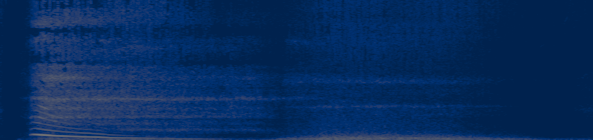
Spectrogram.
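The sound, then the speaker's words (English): A deep breath during a guided emotional-release exercise. A faint voiced tone slides downward in pitch, then a long, soft airy breath swells and fades, with no talking. “let's take a deep breath”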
